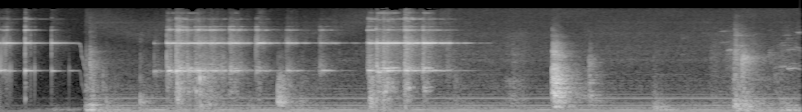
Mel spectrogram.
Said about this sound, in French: Un après-midi. On a sonné à la porte d'entrée.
